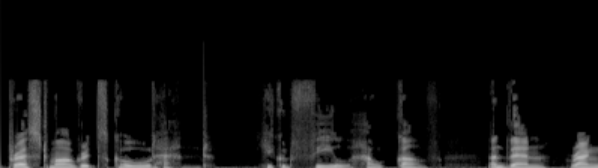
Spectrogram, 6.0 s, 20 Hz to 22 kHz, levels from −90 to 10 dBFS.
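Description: At 4.00 s the speech jumps ahead with a brief blip, likely a stream segment skipped. Unlike a dropout, nothing falls silent; material simply goes missing.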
